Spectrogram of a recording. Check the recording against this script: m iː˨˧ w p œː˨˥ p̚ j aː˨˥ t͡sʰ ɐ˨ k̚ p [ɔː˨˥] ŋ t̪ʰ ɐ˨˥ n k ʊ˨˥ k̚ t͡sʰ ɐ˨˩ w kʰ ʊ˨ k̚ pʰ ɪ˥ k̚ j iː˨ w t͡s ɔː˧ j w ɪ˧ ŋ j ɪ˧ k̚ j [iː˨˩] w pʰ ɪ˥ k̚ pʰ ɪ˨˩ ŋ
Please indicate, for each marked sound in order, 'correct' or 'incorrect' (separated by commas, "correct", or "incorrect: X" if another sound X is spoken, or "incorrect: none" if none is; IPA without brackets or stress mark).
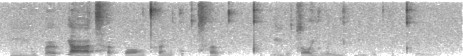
incorrect: ɔː˨, correct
